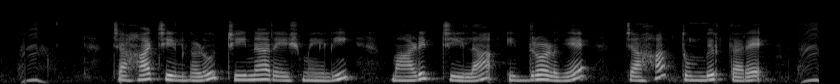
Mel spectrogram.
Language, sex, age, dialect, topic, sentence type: Kannada, female, 31-35, Mysore Kannada, agriculture, statement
